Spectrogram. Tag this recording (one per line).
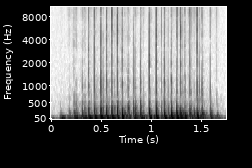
Horror
material
Scary
SFX
Sound-Design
